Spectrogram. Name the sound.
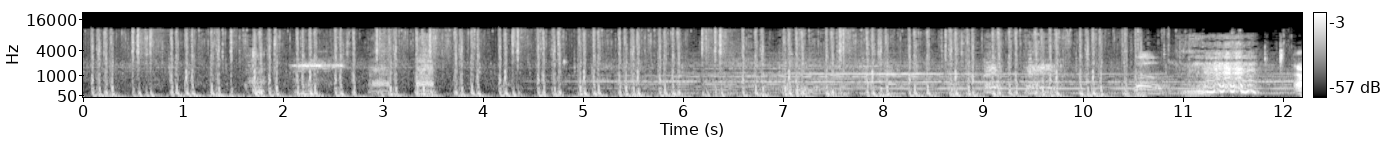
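horse hooves and neighing in video game Assassin's Creed Origins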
